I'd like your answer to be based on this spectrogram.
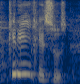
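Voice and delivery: ridiculing sign-holding evangelism with a squeaky voice; silly high mock. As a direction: pitch "Cree en Jesús" up into a goofy falsetto. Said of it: "Pongan así".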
